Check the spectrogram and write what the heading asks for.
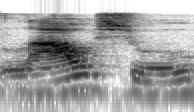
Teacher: both of those words are third tone. But it changes. The first tone changes to a second tone.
